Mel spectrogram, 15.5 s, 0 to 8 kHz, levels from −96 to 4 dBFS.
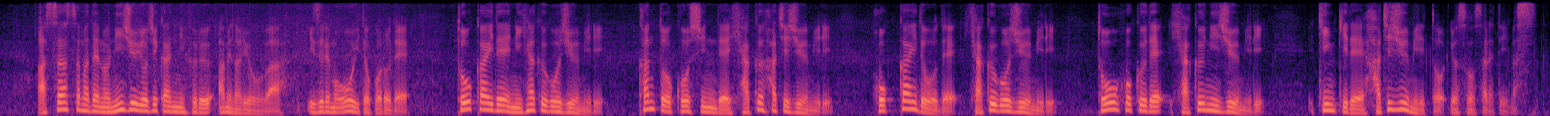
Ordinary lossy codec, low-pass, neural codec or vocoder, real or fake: none; 7.2 kHz; none; real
